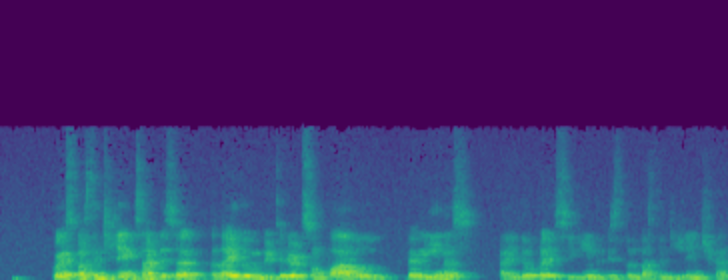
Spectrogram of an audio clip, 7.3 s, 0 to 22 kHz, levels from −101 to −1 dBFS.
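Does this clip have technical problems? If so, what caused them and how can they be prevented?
No, the speech signal shows no audible technical faults at any point, so nothing needs preventing.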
